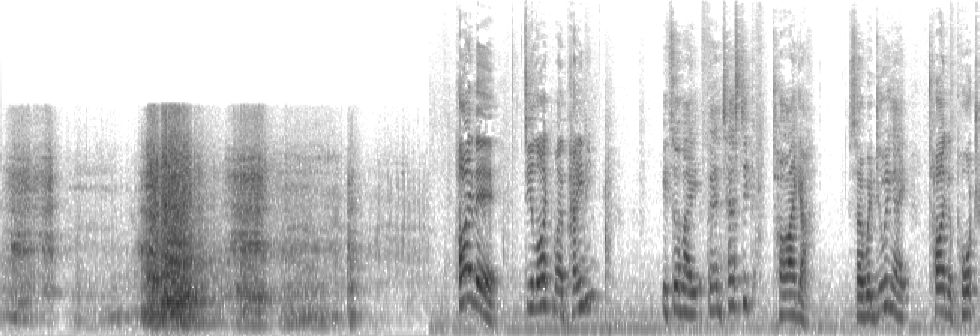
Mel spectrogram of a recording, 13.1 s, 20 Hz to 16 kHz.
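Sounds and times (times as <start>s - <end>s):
tiger roaring and growling: 0.0s - 5.7s.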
